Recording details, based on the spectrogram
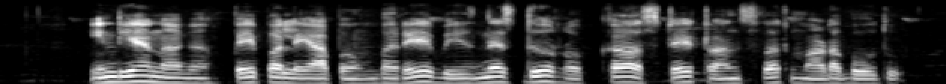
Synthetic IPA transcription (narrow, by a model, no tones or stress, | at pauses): iɳɖijaːnaːɡɐpeːpɐlaːpɐmbɐɾebid͡ʒnesd̪uɾɔkːɐːsʈeʈɾaːnspʰɐɾmaːɽɐbɐɦud̪u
